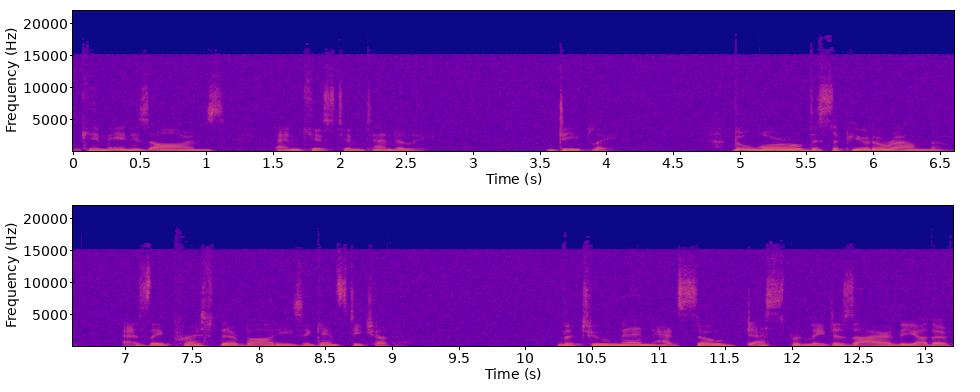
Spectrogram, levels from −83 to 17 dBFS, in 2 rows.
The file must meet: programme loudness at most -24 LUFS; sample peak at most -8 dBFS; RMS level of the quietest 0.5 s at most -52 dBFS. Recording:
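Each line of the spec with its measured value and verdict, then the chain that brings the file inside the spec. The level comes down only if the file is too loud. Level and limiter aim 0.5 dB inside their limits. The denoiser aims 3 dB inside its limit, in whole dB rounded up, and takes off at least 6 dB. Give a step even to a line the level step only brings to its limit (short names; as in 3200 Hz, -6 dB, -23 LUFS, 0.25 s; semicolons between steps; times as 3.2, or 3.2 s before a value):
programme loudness -32.0 LUFS: OK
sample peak -18.0 dBFS: OK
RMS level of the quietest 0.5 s -47 dBFS: fail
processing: denoiser 8 dB, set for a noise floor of -47 dBFS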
